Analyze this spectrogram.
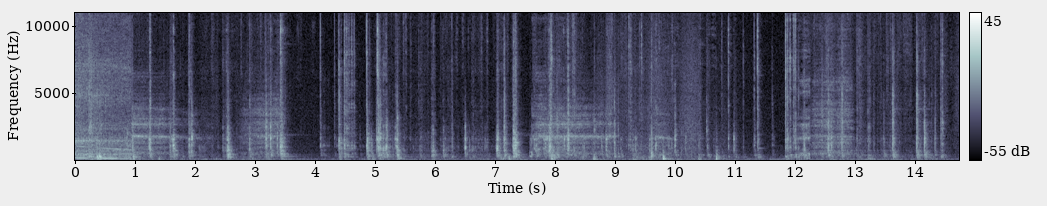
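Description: Plastic parts click and rattle as hands work inside a computer case.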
